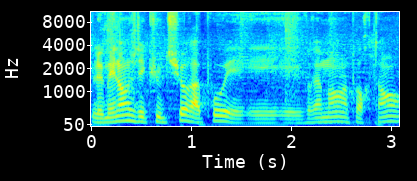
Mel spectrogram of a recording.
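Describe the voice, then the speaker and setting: Music plays behind a man speaking at a fairly slow pace. His voice sits at a medium pitch with ordinary variation. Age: 30s. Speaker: entrepreneur. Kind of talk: interview testimony. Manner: hesitant, many fillers.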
